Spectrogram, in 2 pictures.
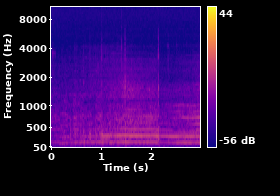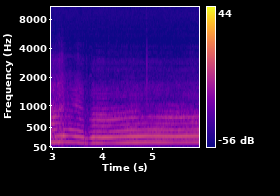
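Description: Rally car engine running hard at high revs on a gravel special stage. The engine note dips briefly about three and a half seconds in, then carries on strongly.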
